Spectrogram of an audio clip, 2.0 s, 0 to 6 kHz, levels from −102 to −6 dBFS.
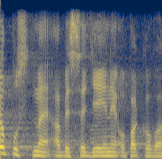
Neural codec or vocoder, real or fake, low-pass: none; real; 5.4 kHz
